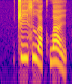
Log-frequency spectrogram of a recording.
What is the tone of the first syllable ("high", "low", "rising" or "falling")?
high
